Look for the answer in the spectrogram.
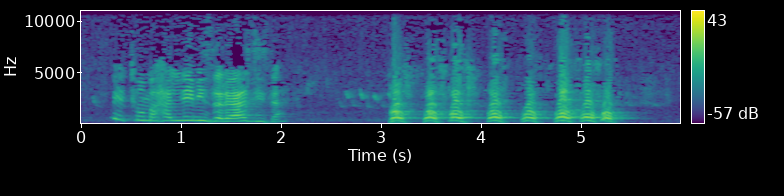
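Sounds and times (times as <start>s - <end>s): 
speech: 0.5s - 2.2s, 3.1s - 5.5s
person imitating a dog barking: 3.1s - 5.6s.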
